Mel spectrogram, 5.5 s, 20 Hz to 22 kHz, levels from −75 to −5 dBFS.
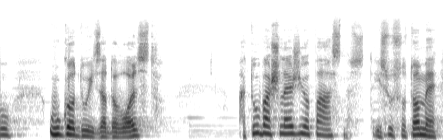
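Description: Low bit depth without dither runs from 4.03 s to the end of the clip. The audio takes on a grainy distortion whose error sits at roughly 40 dB below the signal and moves with it rather than forming an independent noise floor. The likely cause is requantization to about 9 bits by plain rounding, with no dither to decorrelate the error. Any detail smaller than one step either vanishes or flickers between adjacent levels.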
